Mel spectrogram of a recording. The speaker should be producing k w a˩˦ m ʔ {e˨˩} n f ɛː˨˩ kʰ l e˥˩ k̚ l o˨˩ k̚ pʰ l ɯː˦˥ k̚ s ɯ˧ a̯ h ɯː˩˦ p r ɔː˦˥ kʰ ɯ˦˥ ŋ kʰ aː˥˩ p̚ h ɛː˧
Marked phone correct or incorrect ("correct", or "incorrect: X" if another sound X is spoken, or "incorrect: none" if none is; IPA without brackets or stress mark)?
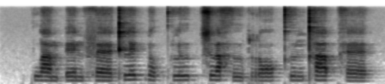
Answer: correct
